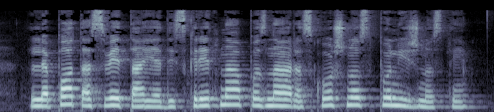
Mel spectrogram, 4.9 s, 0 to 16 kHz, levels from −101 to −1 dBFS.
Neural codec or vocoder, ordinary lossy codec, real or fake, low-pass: vocoder, 44.1 kHz, 128 mel bands every 256 samples, BigVGAN v2; MP3, 48 kbps; fake; 14.4 kHz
